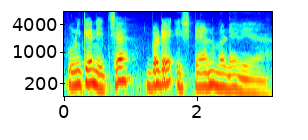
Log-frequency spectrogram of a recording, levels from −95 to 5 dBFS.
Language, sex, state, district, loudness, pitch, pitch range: Hindi, female, Uttar Pradesh, Saharanpur, -16 LUFS, 180 Hz, 160-200 Hz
